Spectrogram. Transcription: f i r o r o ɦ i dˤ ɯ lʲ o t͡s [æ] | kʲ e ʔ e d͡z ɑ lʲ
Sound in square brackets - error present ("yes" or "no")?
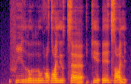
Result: no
